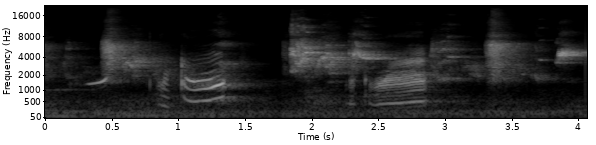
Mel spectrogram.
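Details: Hand-tamed rose-ringed parakeet mixing harsh squawks with tonal, wavering notes that rise and fall. About six loud bursts come unevenly over four seconds.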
